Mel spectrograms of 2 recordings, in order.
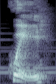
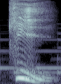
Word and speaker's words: quay: So, if you didn't know, now you know that this word is never pronounced quay as spelled, but rather what? Key, just like this one that we know.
